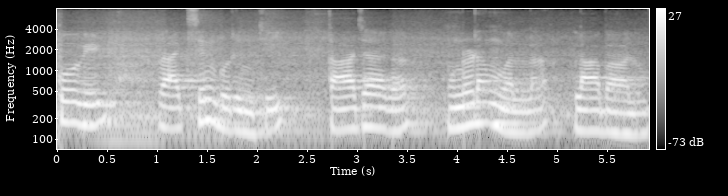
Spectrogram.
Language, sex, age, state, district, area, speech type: Telugu, male, 18-30, Andhra Pradesh, Annamaya, rural, spontaneous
